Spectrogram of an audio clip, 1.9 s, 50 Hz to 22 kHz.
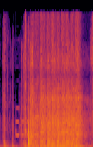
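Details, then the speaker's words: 2009 Nissan Sentra with intermittent no-crank, ignition relay pulled for testing: starter spins the engine briskly for about a second but it never fires; crank no start with ignition relay removed, owner believes starter relay is the real fault. "Okay. So, that allows it to crank, but it doesn't allow it to to fire up."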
